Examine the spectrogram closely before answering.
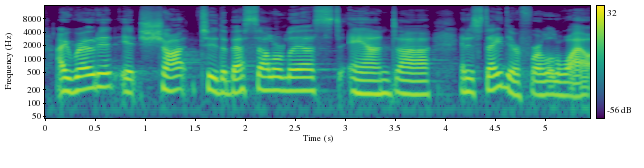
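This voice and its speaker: In a plain, everyday voice, a woman speaks at a moderate pace with medium pitch and ordinary pitch variation. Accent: American. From US South. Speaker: author, former nurse. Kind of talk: interview. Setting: studio.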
